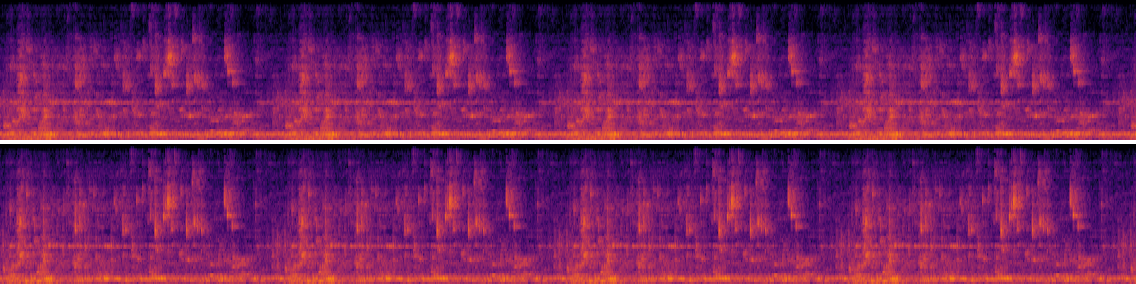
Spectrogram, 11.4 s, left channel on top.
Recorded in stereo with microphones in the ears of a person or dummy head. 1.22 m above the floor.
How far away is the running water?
About 0.8 m.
